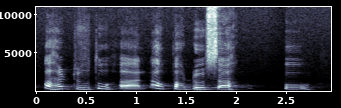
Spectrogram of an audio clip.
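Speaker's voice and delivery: wife asking God what her sin is, slow and anguished; anguished cry. Retold or imitated. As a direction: drag it out in despair. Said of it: "wife crying out to God".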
